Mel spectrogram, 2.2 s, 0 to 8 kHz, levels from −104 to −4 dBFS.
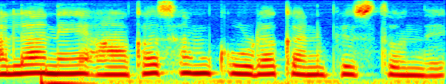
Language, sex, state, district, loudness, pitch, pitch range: Telugu, female, Andhra Pradesh, Guntur, -12 LUFS, 255 Hz, 240-275 Hz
